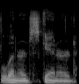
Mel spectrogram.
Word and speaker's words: Lynyrd Skynyrd: and they narrowed it down to nine for pronounced Leonard skinnard in this song Pretty Simple the lyrics are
